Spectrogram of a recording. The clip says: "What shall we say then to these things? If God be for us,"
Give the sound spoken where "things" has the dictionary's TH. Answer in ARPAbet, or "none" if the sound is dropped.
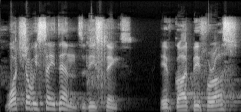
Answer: TH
